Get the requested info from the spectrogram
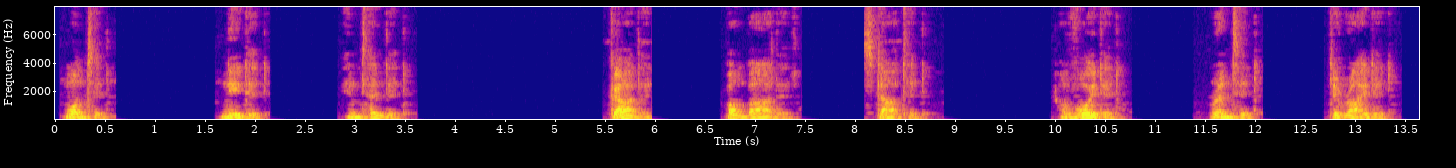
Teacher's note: So when is ed pronounced id? Answer: after the sounds t and d.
